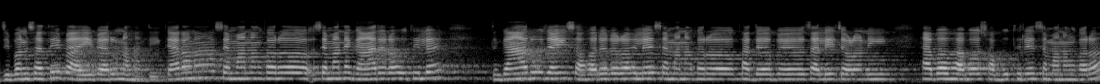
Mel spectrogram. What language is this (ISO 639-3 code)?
ori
